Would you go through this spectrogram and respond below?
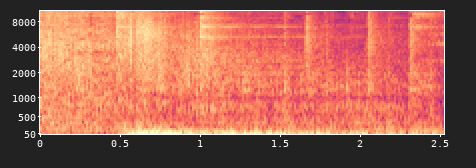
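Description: SPICE 2000 bomb explosion striking a bunker, a heavy deep rumbling boom that swells and rolls for a couple of seconds, loud and dense with low-end energy.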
